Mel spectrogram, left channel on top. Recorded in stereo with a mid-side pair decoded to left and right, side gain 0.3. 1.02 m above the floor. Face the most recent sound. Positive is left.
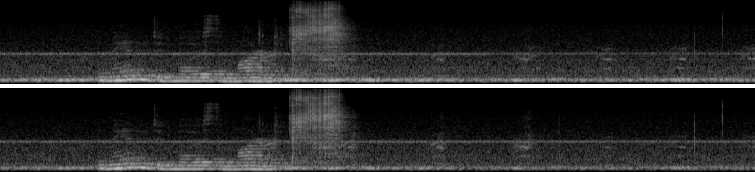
turn(degrees=-40)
